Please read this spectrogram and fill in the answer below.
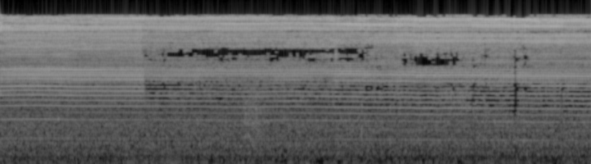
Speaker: the noise is pretty loud actually it sounds like something's broken not to worry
